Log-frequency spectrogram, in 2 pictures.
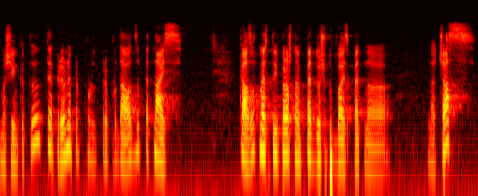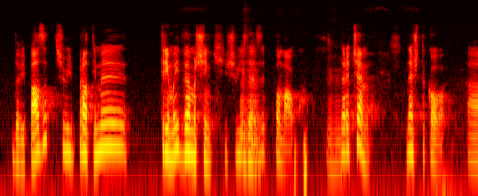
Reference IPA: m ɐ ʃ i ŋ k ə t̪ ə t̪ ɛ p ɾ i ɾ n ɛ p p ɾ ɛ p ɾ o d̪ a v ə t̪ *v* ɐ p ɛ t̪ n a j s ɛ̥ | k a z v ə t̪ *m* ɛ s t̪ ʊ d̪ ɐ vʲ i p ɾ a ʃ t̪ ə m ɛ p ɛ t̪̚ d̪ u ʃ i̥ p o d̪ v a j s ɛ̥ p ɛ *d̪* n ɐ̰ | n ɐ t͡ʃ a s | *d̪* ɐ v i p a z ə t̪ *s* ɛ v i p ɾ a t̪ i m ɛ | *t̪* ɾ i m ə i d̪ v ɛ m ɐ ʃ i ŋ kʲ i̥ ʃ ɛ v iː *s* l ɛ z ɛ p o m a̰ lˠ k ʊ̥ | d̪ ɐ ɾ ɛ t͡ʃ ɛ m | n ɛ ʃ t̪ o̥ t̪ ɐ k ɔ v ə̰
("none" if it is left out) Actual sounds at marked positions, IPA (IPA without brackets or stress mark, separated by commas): z, m, t̪, d̪, ʃ, t̪, z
